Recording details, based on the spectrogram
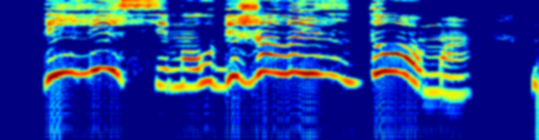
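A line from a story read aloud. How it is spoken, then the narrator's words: Loud scream. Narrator (Russian): громко закричала она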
